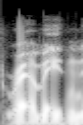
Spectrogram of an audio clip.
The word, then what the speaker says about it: Ramadan: daily ritual prayer fasting during Ramadan pronounced Ram Eden and pilgrimage to Mecca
